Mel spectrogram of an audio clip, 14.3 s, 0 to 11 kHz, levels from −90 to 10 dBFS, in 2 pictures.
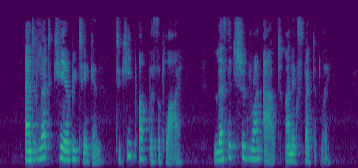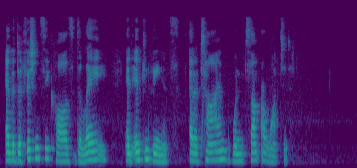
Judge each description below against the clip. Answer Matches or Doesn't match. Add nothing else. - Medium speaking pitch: Matches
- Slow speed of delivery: Matches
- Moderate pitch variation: Matches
